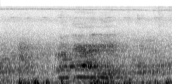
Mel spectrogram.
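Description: Quick, irregular knocks and taps from a teacher at a whiteboard: a marker finishing strokes against the board and his shoes as he steps aside, under his speaking voice.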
